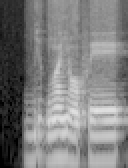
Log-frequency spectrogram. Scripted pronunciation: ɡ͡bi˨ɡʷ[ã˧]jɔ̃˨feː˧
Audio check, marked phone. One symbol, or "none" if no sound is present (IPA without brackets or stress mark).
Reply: ã˧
